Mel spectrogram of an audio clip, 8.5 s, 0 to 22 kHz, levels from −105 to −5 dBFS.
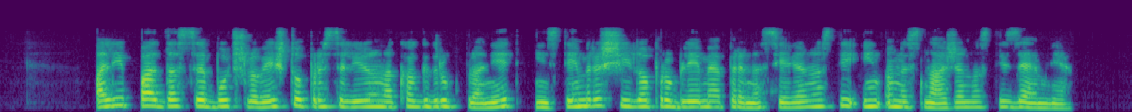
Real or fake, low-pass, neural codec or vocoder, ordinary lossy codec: real; none; none; none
